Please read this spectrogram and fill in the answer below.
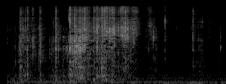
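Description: Plastic ice-cream bar wrapper crinkling and tearing as it is pulled open by hand. The crackling is loudest about a second in, then thins to a few scattered crackles.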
